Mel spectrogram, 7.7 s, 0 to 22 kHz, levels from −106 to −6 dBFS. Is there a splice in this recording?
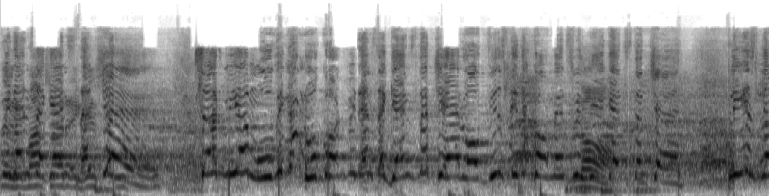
no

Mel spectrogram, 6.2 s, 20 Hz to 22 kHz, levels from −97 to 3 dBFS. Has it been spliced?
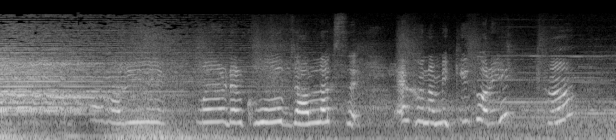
no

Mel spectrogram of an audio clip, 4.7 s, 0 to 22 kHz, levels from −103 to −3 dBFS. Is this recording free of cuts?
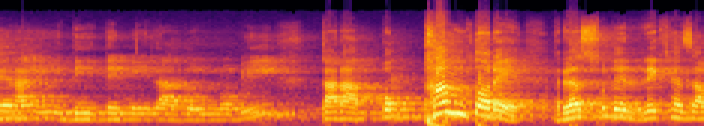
yes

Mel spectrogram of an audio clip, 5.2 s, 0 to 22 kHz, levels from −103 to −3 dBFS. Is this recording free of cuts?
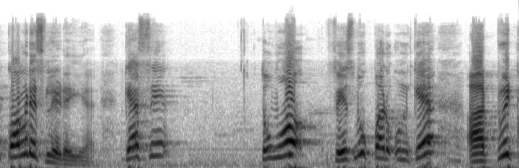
yes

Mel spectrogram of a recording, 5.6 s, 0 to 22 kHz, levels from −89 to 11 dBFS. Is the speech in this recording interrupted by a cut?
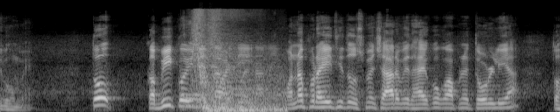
yes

